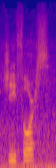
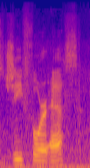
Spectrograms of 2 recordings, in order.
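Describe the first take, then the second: First: It is said quickly, run together as one word. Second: It is said slowly, letter by letter.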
